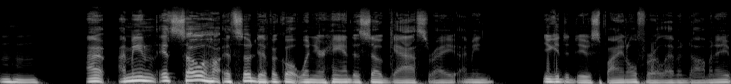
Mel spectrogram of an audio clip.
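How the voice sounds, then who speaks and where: Quiet and fairly low-pitched, a man with a dark, mellow tone talks with lively intonation. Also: fairly quick pace. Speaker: card game commentator. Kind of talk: live commentary. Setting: livestream.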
